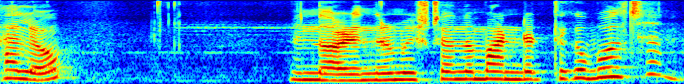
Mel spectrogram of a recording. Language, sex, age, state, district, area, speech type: Bengali, female, 18-30, West Bengal, Kolkata, urban, spontaneous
